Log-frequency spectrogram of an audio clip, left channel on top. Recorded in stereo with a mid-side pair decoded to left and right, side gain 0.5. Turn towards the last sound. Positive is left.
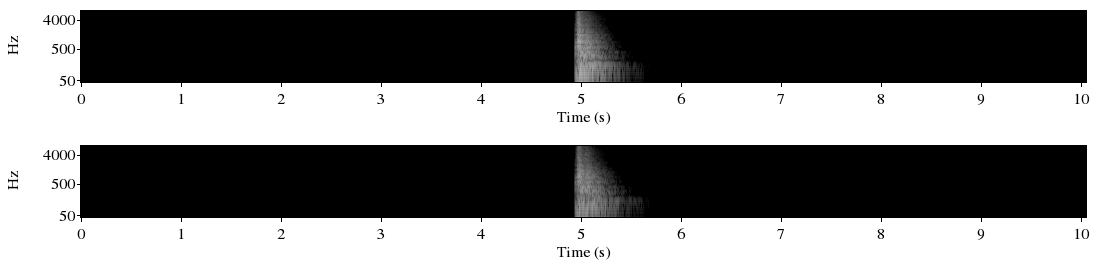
turn(degrees=40)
